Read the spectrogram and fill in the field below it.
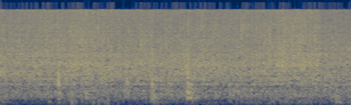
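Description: Tomatoes for chutney sauté in a hot pan, giving a steady, close sizzle and hiss with faint crackles throughout.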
